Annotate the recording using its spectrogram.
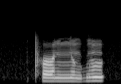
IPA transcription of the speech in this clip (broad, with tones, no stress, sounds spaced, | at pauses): pʰ oː˨ n ɲ ũ˨ ɡ͡b ũ˦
